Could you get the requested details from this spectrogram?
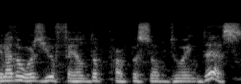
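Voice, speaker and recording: At a moderate pace, a man talks in a somewhat breathy voice. His pitch is fairly high. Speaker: professor. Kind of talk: lecture. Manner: halting; soft-spoken.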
